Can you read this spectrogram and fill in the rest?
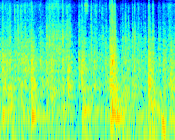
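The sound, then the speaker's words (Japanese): Steady rain falls at Takamatsuyama in a soft, continuous hiss, with scattered louder patters of drops hitting a surface, and no one speaks. “でもこう、まあ、雨でも集まってくる人たちがいるんで”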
